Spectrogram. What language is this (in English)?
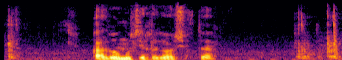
Uzbek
